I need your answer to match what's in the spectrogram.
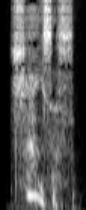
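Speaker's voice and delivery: hushed, barely audible, sincere whisper. Hillman reacts as the athletes vanish with the cart, whispered. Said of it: "whispered Hillman".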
